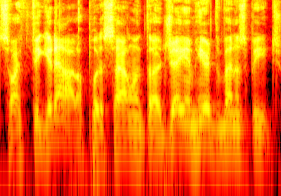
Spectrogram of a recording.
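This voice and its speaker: A man with an American accent talks very fast at a medium pitch in a bright, sharp tone. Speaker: radio and TV announcer. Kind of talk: interview answer. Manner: occasional stutter, hesitant.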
